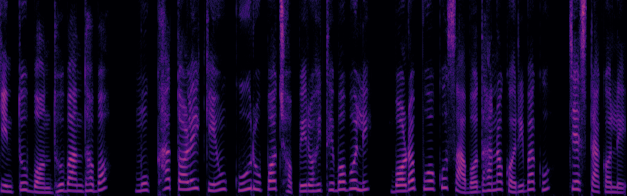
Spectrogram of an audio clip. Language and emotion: Odia, neutral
